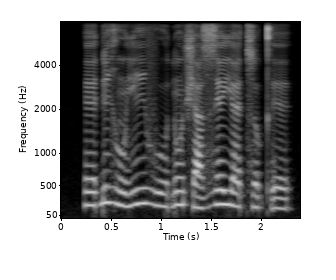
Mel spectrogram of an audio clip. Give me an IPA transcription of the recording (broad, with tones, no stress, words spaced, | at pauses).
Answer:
e˨ ɗi˦ɣũ˨jiː˦vuː˨ ɗũ˦ʃa˨ ze˦jɛ˨ t͡sʊ˨kʼɪ˨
